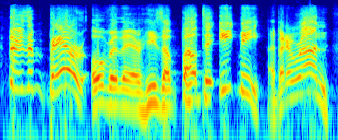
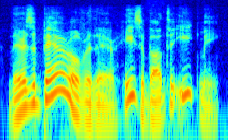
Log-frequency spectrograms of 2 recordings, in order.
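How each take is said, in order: First: It is said fearfully, full of emotion. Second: It is said calmly, without emotion.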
